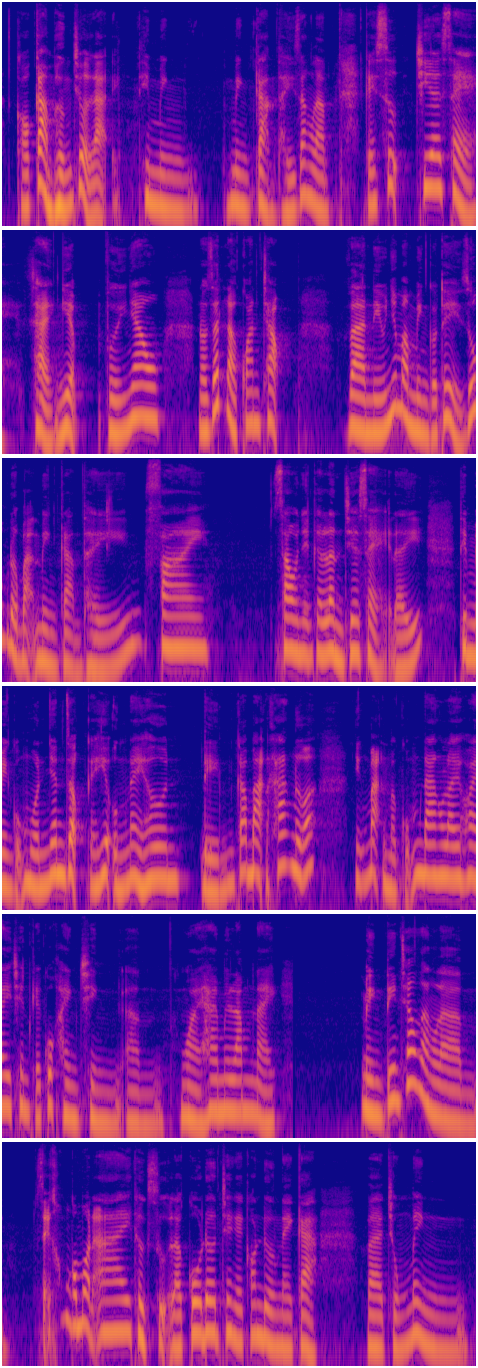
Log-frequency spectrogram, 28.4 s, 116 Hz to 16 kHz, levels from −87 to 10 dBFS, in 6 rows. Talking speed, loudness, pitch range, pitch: 215 wpm, -25 LUFS, 180-240 Hz, 205 Hz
